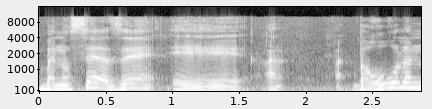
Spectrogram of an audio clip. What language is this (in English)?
Hebrew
